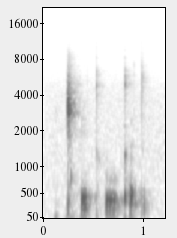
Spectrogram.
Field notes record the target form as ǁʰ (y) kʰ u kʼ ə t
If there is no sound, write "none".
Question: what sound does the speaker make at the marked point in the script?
ɪ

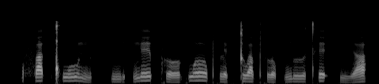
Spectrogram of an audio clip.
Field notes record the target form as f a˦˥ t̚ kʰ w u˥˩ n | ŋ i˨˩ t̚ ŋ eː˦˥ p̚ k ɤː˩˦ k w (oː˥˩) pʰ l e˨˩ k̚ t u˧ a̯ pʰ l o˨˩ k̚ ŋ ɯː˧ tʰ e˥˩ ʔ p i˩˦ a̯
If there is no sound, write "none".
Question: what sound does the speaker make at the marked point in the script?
ɤː˥˩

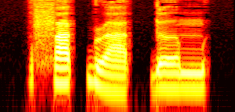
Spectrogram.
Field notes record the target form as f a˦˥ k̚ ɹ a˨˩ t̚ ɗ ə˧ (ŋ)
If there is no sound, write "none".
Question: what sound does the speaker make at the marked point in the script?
m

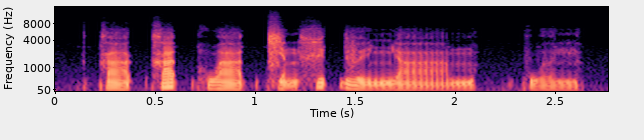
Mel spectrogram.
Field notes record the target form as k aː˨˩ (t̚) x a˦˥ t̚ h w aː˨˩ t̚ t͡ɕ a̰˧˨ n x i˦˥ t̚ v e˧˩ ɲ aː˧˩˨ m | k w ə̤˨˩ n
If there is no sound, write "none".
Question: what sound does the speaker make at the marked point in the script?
k̚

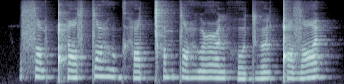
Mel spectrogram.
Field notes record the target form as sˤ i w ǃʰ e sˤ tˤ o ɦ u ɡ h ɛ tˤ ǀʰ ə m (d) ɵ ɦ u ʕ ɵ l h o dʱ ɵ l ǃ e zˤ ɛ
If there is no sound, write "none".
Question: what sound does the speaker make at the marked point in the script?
tˤ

